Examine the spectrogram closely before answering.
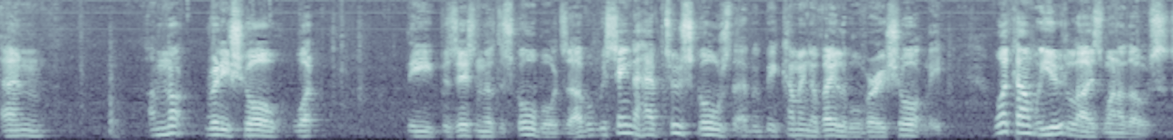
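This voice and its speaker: A man speaks at a moderate pace with medium pitch and lively intonation. His tone is bright and sharp, broken by long, frequent pauses. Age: 70s. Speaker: resident speaking at council meeting. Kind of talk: public comment.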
